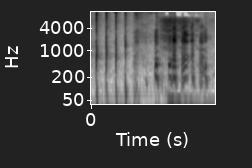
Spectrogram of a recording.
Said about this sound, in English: All right. Polite clap. Yay!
